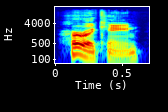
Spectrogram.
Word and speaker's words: Henry Can: To top it off, the Moody Center was hosting a Florida-Georgia Line concert, and Henry Can, pronounced Hurricane, had 2 front-row tickets to the show for him and his wife Melanie.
